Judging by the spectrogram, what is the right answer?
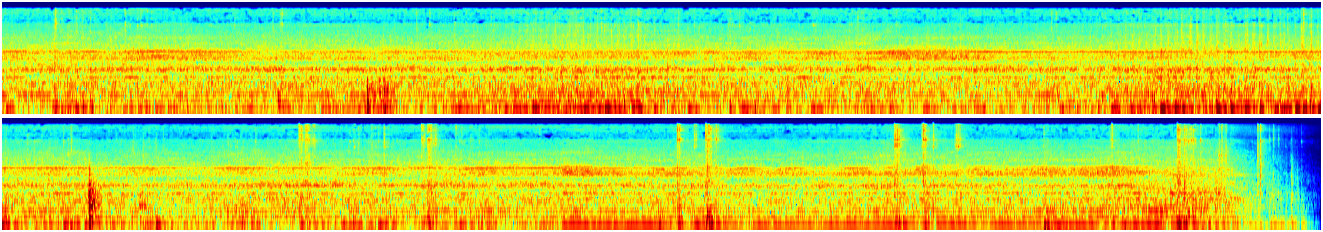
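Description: Electric hand mixer running steadily at speed, its beaters whipping egg whites and sugar into a firm meringue in a glass bowl, with scattered sharp clicks. The motor stops near the end.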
